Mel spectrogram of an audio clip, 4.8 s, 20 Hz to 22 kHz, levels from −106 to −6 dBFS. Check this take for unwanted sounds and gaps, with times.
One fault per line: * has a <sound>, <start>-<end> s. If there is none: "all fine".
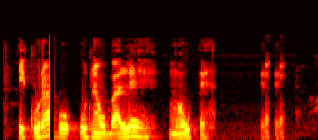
* has a dropout, 0.7-0.8 s
* has a laugh, 3.9-4.3 s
